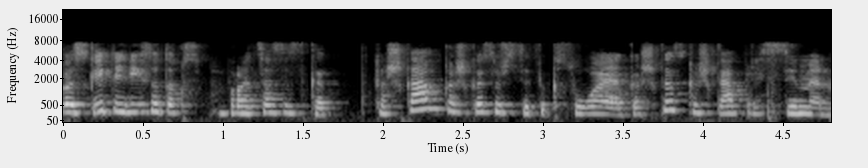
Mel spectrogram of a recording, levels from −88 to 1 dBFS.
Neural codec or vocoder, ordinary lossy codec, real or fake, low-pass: codec, 16 kHz, 4 kbps, X-Codec, HuBERT features, trained on balanced general audio; MP3, 96 kbps; fake; 7.2 kHz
